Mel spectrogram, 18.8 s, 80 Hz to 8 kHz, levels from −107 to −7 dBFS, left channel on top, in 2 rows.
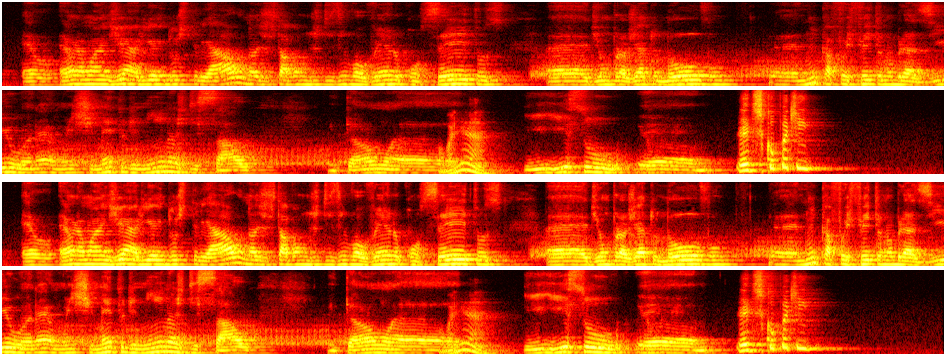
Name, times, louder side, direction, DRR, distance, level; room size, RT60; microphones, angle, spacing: voice 1, 0.2-5.0 5.4-7.3 7.7-12.0 12.7-14.0 14.6-16.5, right 4 dB, 85° right, 0.7 m, -28 dB
Frog, 5.3-13.0, right 3 dB, 20° right, 0.9 m, -46 dB
voice 2, 13.8-14.3 16.8-17.5, left 2 dB, 25° left, 0.4 m, -26 dB
22.5 x 8.3 x 2.5 m
head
